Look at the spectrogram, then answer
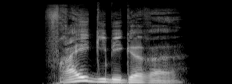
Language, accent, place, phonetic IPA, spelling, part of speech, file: German, Germany, Berlin, [ˈfʁaɪ̯ˌɡiːbɪɡəʁə], freigiebigere, adjective, De-freigiebigere.ogg
- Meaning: inflection of freigiebig: 1. strong/mixed nominative/accusative feminine singular comparative degree 2. strong nominative/accusative plural comparative degree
